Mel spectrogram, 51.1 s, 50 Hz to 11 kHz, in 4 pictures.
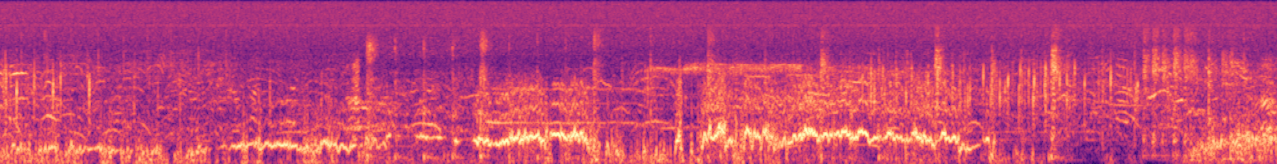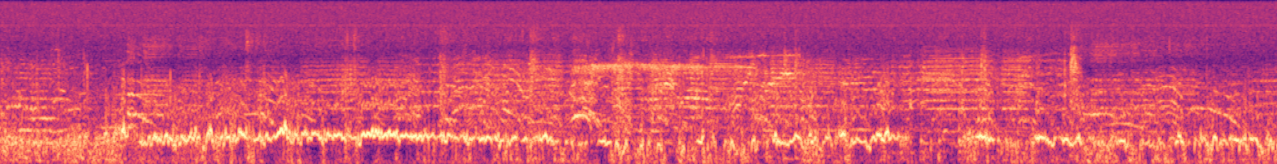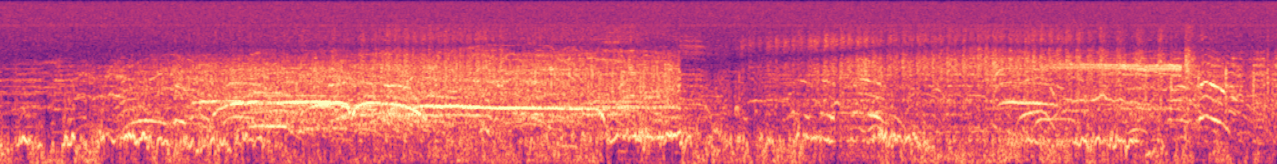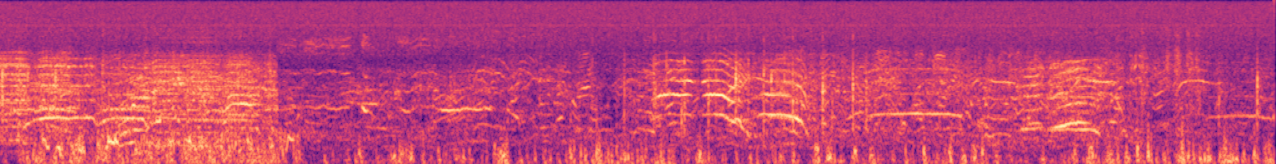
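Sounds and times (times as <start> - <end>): crowd shouting and cheering: 0.0 - 51.0.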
